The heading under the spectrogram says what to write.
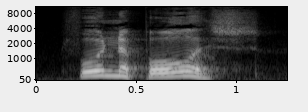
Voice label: police scots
